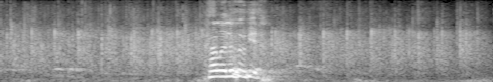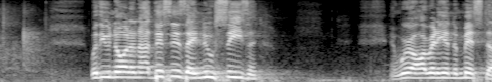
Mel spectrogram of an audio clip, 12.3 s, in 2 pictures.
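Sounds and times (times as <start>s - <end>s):
audience hand clapping in praise: 0.0s - 6.8s
speech: 2.6s - 3.5s, 7.3s - 9.5s, 11.1s - 12.3s.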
